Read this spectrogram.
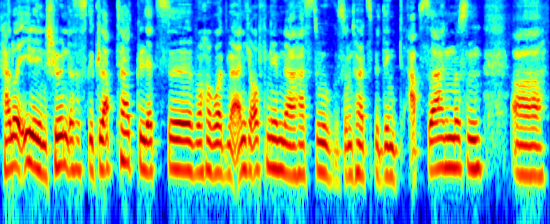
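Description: A man's voice: a little high, fairly even intonation, brisk, mellow. A man hosting a podcast in a casual interview style, feeling his way through his phrasing. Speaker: podcast host.

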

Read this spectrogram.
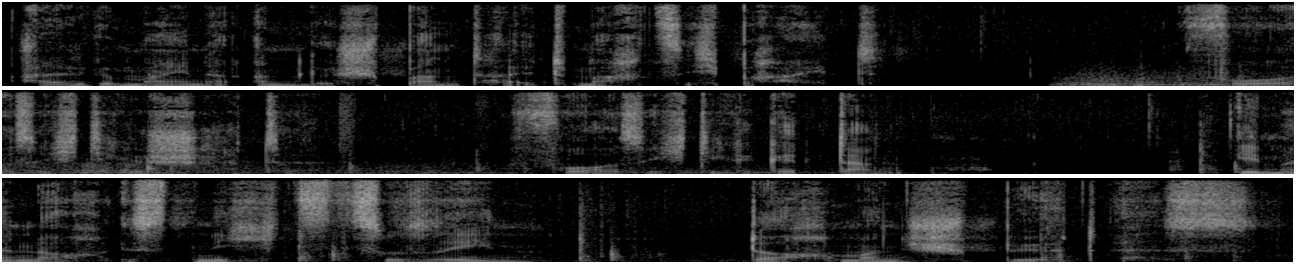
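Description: A man's voice: a bass voice, fairly even intonation, background noise. A man playing an ominous, suspenseful narrator in a haunted house radio play, dropping at times into whispers. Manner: slow, suspenseful, partly whispered.

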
